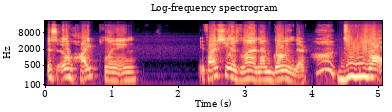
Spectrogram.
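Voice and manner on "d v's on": gasp, then blurt it out excitedly; sudden thrilled surprise. Real, not acted. Gamer spotting favourite YouTuber online, excited gasp.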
